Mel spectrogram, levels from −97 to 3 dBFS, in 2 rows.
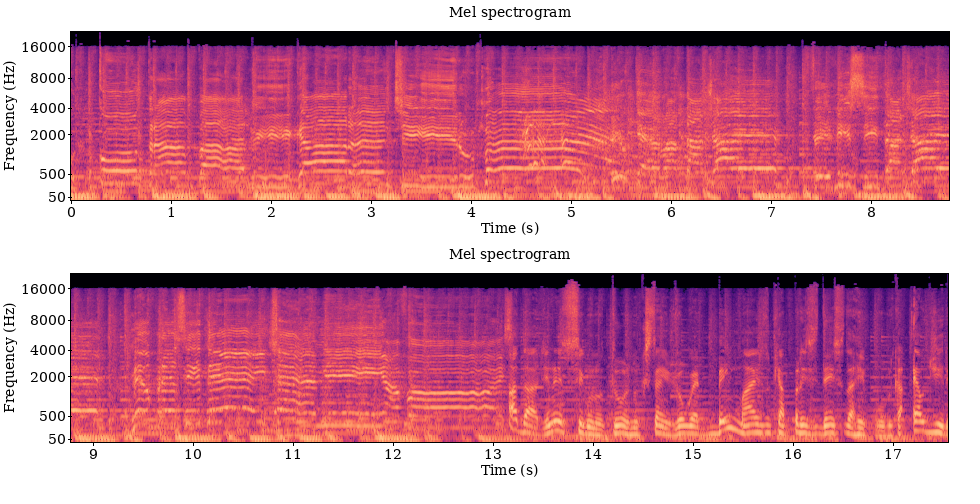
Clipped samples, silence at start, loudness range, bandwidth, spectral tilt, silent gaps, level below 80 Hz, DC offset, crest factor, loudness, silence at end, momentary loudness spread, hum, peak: under 0.1%; 0 s; 3 LU; 18 kHz; -3.5 dB/octave; none; -22 dBFS; 0.5%; 14 dB; -13 LUFS; 0 s; 5 LU; none; 0 dBFS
